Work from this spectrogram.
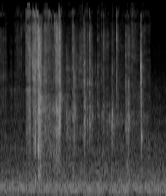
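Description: A small white paper envelope is torn open up close, a run of soft crackling rips and crinkles with a few sharper snaps, fairly quiet and with no talking.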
